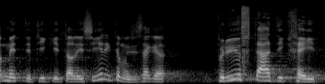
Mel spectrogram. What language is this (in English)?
Swiss German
